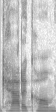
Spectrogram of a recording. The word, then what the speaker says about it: catacomb: Speaking of which, tomb rhymes with womb, and catacomb should, but of course it does not.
